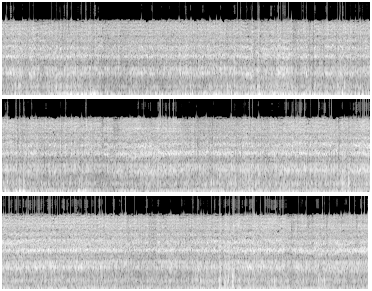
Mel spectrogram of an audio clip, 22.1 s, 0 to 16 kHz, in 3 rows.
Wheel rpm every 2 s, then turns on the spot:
230, 240, 230, 240, 230, 220, 230, 220, 230, 230, 220.
none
